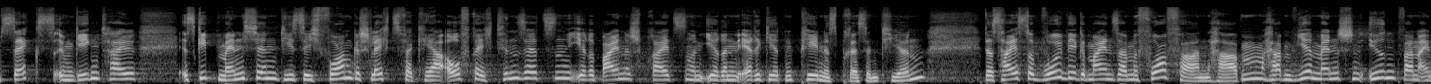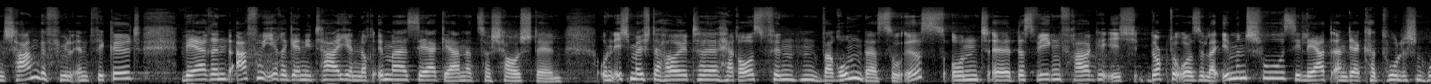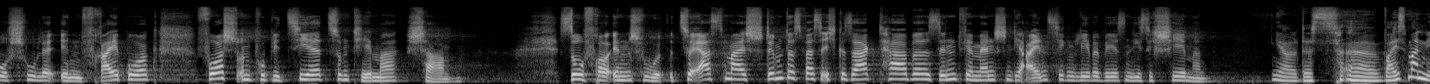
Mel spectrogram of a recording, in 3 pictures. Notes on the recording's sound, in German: Die Folge wurde beim "Beats & Bones Podcast-Festival" im Naturkundemuseum Berlin aufgezeichnet.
